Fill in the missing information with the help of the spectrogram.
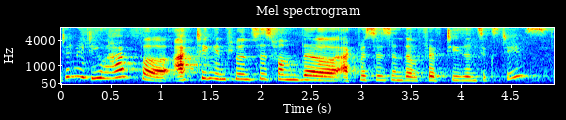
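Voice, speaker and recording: Lively-pitched Indian woman interviewer. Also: normal speed, slight background noise. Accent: Indian English. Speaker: talk show host, interviewer. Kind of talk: conversational celebrity interview.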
